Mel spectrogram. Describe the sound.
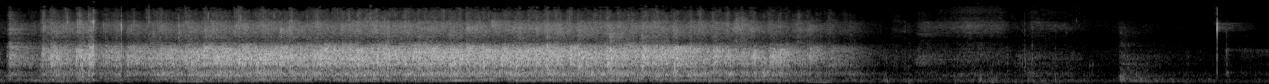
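Audience applause welcoming a speaker, dense steady clapping that swells and holds for about eight seconds, then dies away to a quieter murmur with one sharp click near the end.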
